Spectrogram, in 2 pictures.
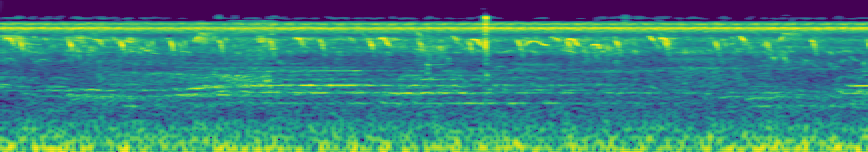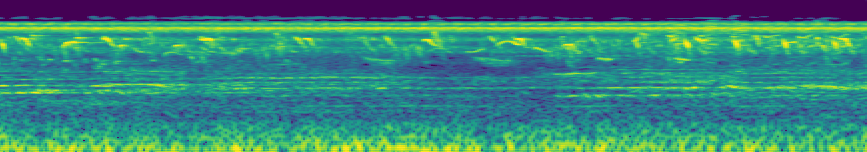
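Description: Outdoor ambience of many birds chirping in quick short calls over a steady high insect drone and a low rumble. Soft held tones shift underneath every few seconds.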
